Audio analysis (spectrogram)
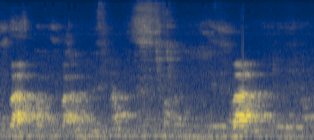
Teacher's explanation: fa itu gigi atas ke bibir bawah yang basahnya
